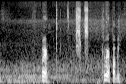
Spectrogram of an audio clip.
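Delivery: high, hushed coaxing; coaxing the dog. Real, not acted. Owner coaxes the puppy to come here, high hushed coaxing. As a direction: coax the puppy in softly.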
